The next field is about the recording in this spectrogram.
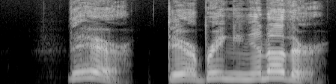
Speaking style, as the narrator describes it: cried one of the officers

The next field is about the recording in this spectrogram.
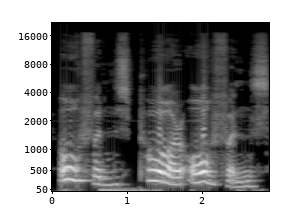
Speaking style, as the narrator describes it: he began in a pathetic voice

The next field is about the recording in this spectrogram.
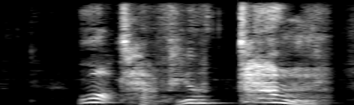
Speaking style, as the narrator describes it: he hissed, glaring at her, as though he would like to annihilate her on the spot

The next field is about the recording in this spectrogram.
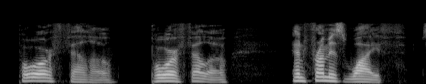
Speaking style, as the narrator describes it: sighed Mayhew

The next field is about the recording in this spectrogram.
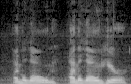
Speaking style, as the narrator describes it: said the voice

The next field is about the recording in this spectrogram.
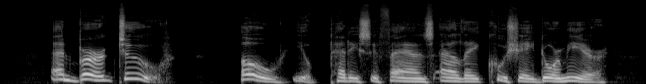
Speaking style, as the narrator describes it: he exclaimed, imitating his Russian nurse's French

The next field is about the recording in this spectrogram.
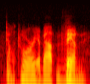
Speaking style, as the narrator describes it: he snarled

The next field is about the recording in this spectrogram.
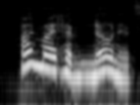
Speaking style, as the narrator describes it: sighed Nancy

